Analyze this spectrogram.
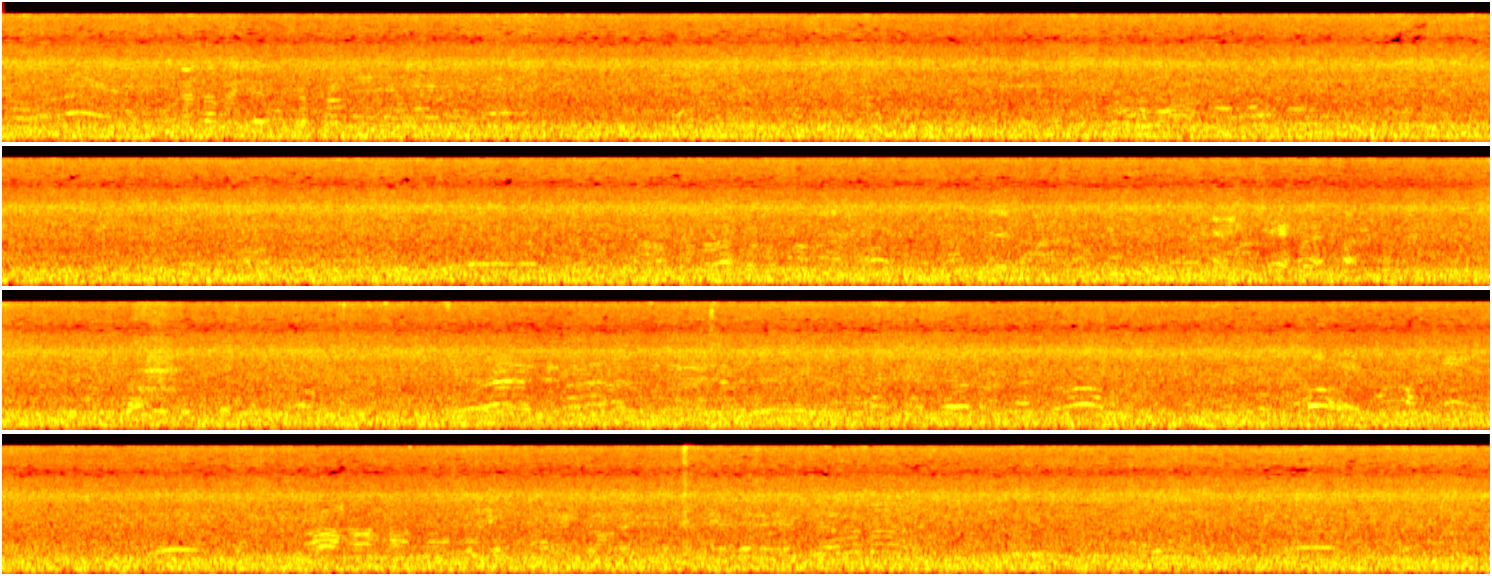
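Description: A fast, swollen river roars close by.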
